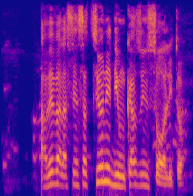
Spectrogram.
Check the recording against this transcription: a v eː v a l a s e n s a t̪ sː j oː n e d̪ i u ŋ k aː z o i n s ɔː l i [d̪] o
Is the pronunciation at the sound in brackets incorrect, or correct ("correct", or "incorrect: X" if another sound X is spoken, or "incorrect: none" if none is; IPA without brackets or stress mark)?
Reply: incorrect: t̪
